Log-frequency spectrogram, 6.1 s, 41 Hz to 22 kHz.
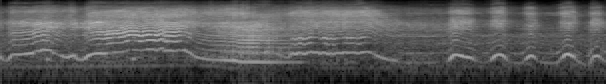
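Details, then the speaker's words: Traxxas T-Maxx 3.3 nitro RC truck after 8+ years stored, very cold out: crisp responsive revs in quick blips, no sputter; ran a full tank great, still pulls wheelies. "they start it up and it runs damn near perfect snow after spins all four tires just second gear like like it's brand-new"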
